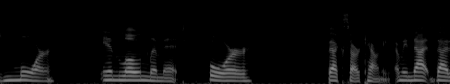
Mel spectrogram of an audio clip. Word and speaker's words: Bexar: in loan limit for bexar county i mean that that is huge right and i think that they actually say bahar county in texas i think i'm even saying it wrong and i'm sorry guys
